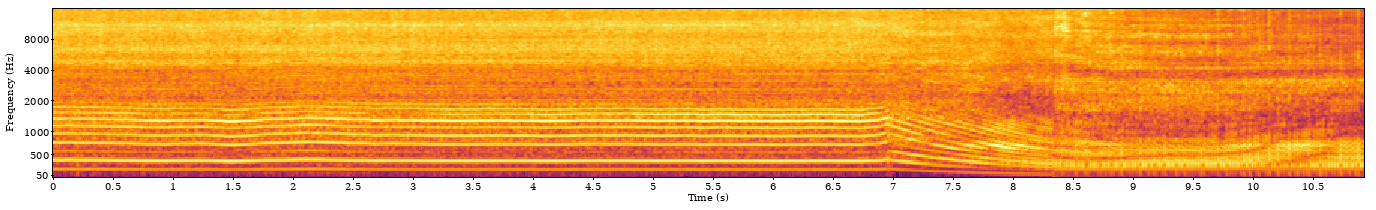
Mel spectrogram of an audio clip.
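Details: McCulloch Pro Mac 850 chainsaw with out-of-the-box Oregon EXL chain, cutting hard dried cottonwood. Crisp steady high-rev scream, then a clean drop as throttle closes; revs up smoothly and quickly with crack and pull. Healthy at full throttle.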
